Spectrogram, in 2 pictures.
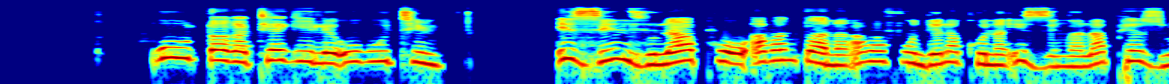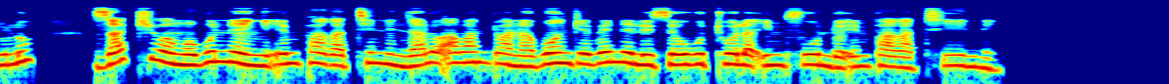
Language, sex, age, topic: North Ndebele, female, 36-49, education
